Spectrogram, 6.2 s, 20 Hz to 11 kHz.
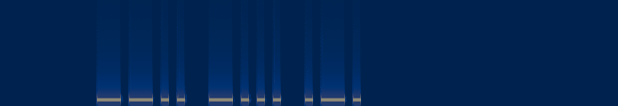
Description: Morse code, heard as a keyed tone, about 15 wpm, 700 Hz. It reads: ZBR
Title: USA Call Sign Postfixes - 3 Letters 15wpm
